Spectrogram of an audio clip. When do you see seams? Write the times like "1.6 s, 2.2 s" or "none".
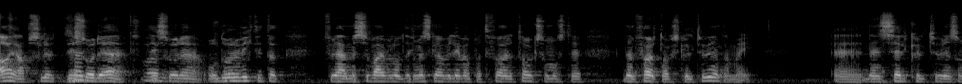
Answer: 4.1 s, 7.2 s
